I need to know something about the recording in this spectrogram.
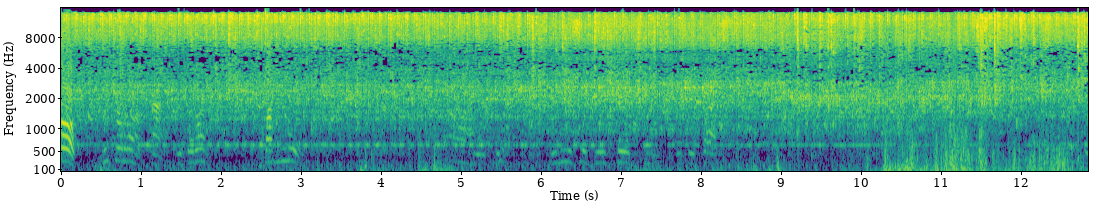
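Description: A single-cylinder diesel walk-behind tractor chugs as it drives along.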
